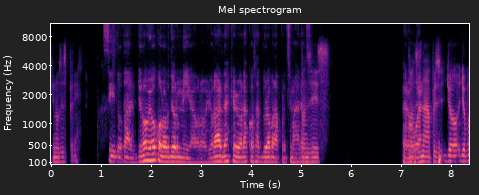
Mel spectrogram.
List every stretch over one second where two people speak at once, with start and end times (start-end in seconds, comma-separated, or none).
none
